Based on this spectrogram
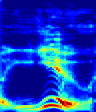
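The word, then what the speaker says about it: Yuu: story just a little bit players will follow you which is spelled y u u all she wants to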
